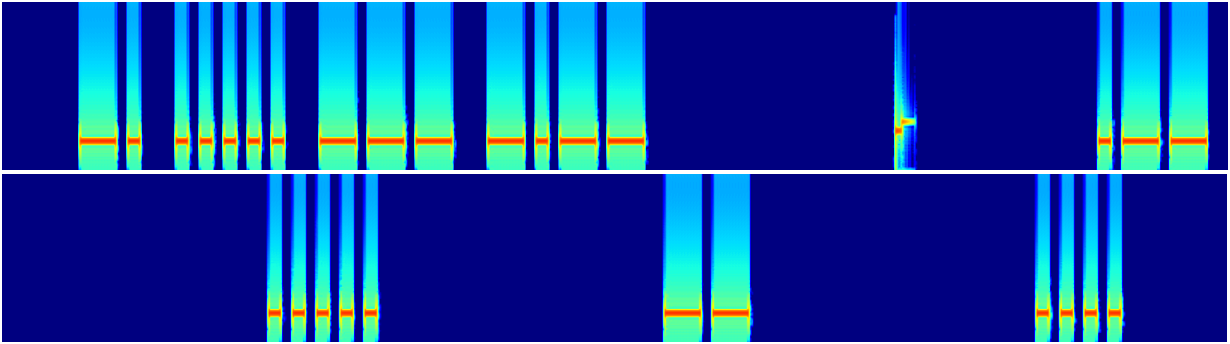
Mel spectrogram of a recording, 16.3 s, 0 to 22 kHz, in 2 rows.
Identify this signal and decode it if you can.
Morse code, heard as a keyed tone, about 15 wpm, spaced as for 6 wpm, 700 Hz. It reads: N5OY W5MH
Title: USA Call Signs - 4 Characters - 8x Character Spacing - 15wpm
